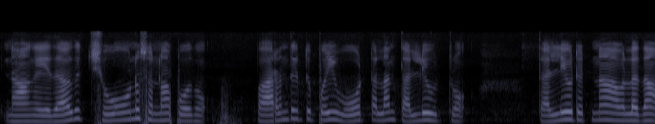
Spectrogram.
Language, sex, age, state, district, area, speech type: Tamil, female, 30-45, Tamil Nadu, Thanjavur, rural, spontaneous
